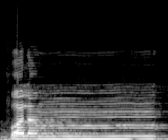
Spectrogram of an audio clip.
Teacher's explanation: یہ جو میں ناک میں آواز روک رہا ہوں یہ غنہ ہے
